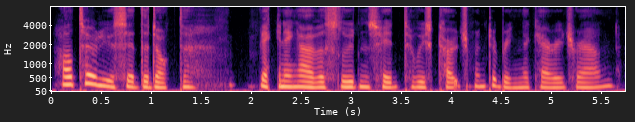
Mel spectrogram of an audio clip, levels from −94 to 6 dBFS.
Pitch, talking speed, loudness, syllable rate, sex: 190 Hz, 190 wpm, -17 LUFS, 5.3 syllables/s, female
